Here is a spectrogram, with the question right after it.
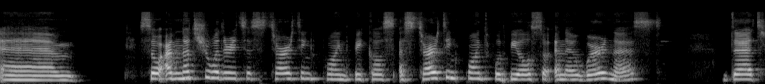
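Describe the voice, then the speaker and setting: A woman speaks with a Polish accent at a moderate pace. Her pitch is fairly high and her intonation fairly even. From Poland. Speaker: psychic medium. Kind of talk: podcast interview.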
